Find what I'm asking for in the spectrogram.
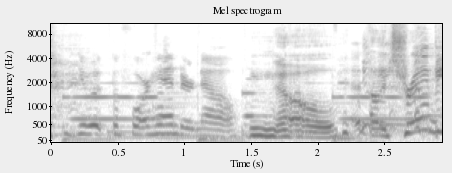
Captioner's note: laughing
